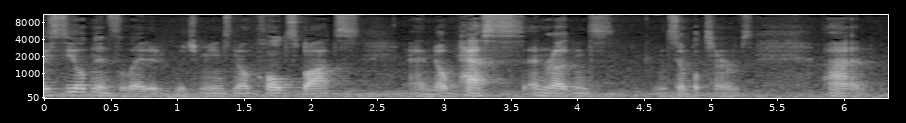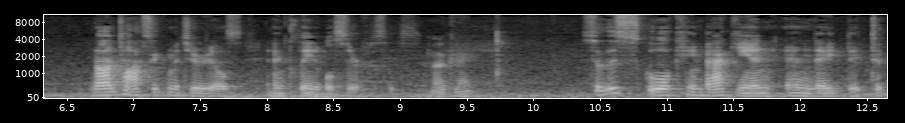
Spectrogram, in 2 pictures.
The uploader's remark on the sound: took place at the 2018 IAQA Conference in Chicago, IL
